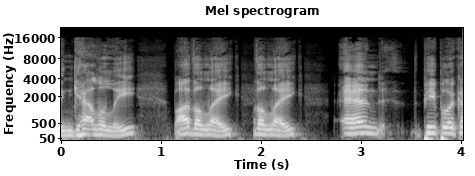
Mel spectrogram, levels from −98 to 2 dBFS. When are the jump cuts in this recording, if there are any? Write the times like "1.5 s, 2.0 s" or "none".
1.9 s

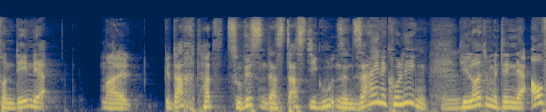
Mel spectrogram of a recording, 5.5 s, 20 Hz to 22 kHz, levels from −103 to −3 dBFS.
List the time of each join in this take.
none

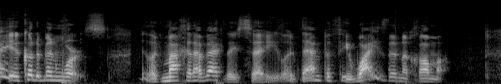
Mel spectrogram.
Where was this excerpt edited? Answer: 1.3 s, 2.2 s, 3.0 s, 3.9 s

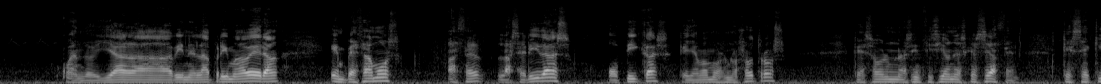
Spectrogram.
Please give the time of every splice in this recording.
none

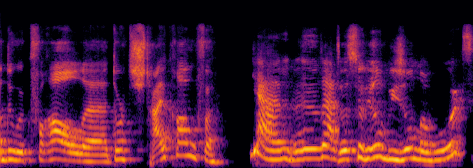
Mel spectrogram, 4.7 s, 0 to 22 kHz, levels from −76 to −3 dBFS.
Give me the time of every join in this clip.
2.4 s, 3.4 s

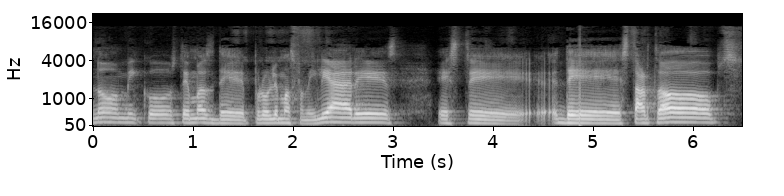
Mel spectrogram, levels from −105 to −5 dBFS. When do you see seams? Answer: 1.2 s

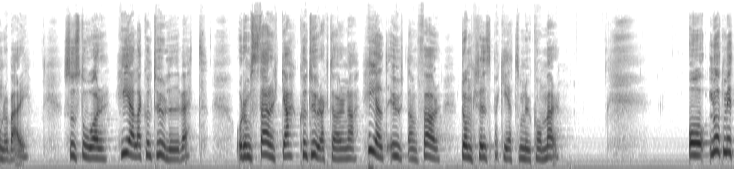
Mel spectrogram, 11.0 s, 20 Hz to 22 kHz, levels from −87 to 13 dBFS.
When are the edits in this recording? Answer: none

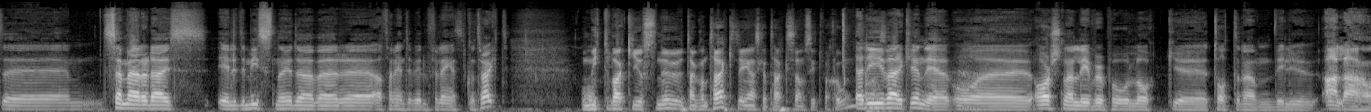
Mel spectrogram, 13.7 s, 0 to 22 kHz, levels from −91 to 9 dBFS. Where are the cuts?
none

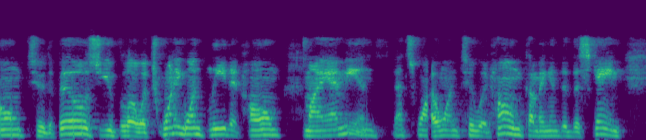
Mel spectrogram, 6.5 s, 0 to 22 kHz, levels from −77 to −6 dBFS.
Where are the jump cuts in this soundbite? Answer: 2.0 s, 3.0 s, 4.3 s

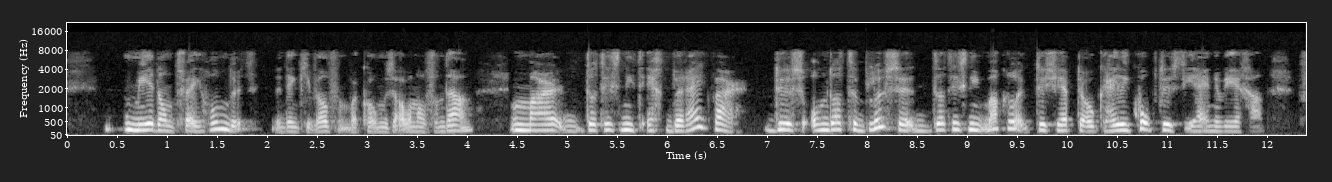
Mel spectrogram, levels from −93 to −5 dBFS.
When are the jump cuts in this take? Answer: 2.0 s, 4.4 s, 6.9 s

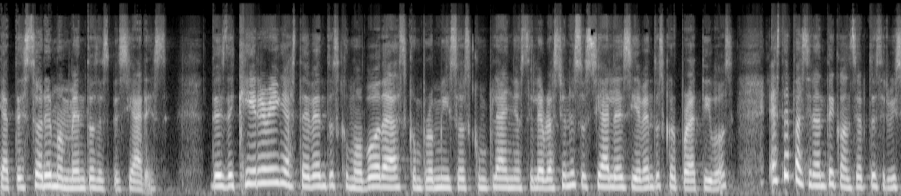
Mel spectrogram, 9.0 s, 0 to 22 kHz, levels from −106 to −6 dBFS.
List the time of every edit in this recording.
none

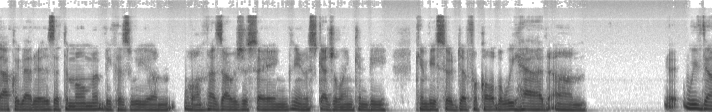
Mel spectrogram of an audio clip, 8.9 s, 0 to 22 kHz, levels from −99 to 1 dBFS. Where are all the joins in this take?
2.3 s, 5.1 s

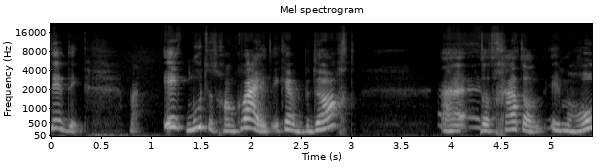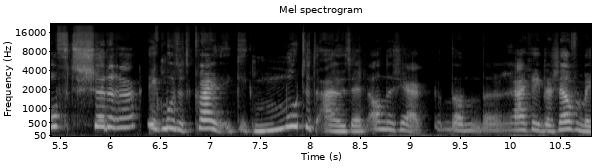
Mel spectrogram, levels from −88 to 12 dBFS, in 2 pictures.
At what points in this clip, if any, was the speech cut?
4.3 s, 6.3 s

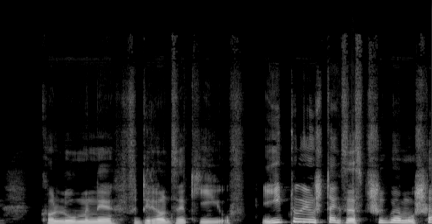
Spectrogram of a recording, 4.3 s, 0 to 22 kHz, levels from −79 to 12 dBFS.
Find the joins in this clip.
1.8 s, 2.6 s

